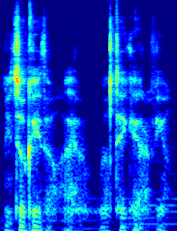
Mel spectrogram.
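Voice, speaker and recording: A man voicing a calm, reserved police detective in an audio roleplay, speaking formally and with gentle reassurance to a wounded partner. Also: extremely low pitch, vocal fry, soft background music, heavily acted. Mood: gentle, reassuring. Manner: measured, formal, gently reassuring, hesitant pauses. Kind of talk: audio roleplay, character acting.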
